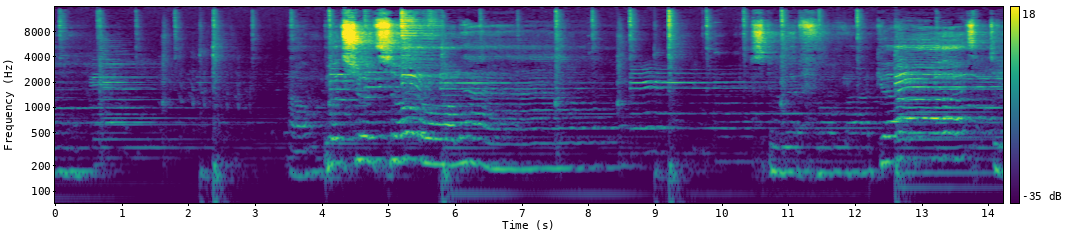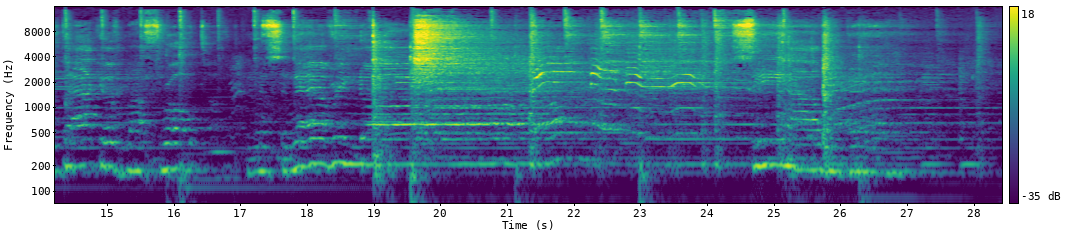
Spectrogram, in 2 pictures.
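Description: Live band music: a man singing lead over a strummed acoustic guitar, with bass and drums underneath.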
